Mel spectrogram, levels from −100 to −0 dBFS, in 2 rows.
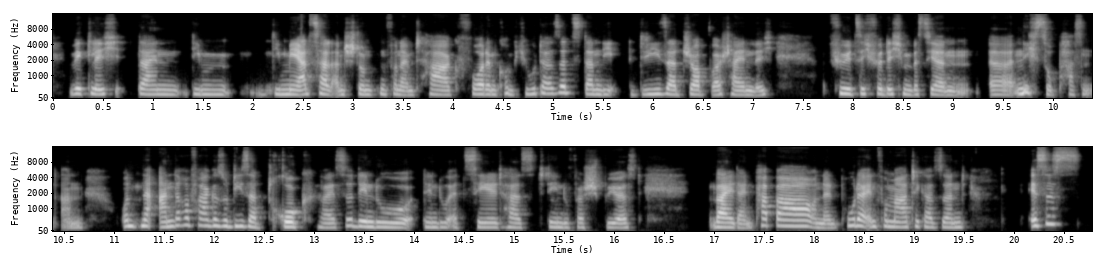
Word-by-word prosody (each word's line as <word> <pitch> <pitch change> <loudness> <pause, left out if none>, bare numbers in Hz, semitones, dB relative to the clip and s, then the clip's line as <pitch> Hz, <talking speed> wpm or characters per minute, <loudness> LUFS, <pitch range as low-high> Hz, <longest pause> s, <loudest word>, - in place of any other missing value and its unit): wirklich 215 -2 +1
dein 200 -3 -1
die 210 - -3
m 200 +6 -5
die 210 -4 -8
Mehrzahl 200 +1 +6
an 185 - -3
Stunden 195 0 +1
von 200 -1 -4
deinem 175 0 -1
Tag 185 -4 +1
vor 210 -1 0
dem 200 -1 0
Computer 225 +3 -4
sitzt, 265 -2 -1
dann 205 -1 +1
die 190 - -5
dieser 200 +1 0
Job 195 -1 +1
wahrscheinlich 180 -1 -1 0.5
fühlt 220 -3 +1
sich 220 -2 -2
für 215 - +1
dich 210 +1 +1
'n 195 - -3
bisschen, 185 -3 -1 0.2
äh, 190 0 -1
nicht 250 +4 +2
so - - -5
passend - - -10
an. - - -7 0.4
Und 250 0 -1
'ne 255 - +2
andere 275 +8 +1
Frage, 270 -2 0
so 250 - 0
dieser 235 -3 0
Druck, 215 -1 +2
weißt 190 +1 -5
du, 270 - -1
den 230 -2 +3
du 200 -2 0 0.2
den 205 -1 -3
du 200 - -6
erzählt 200 +1 -3
hast, 190 -1 -5
den 205 -2 -3
du 190 - -6
verspürst, 190 0 -2 0.7
weil 205 -2 +7
dein 175 -1 -4
Papa 260 -4 +5
und 185 -2 -2
dein 175 0 -4
Bruder 270 -4 +2
Informatiker 220 -2 -1
sind. 200 0 -4 0.6
Ist 260 +3 +4
es 340 +1 -1
205 Hz, 170 wpm, -24 LUFS, 195-230 Hz, 0.7 s, weil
